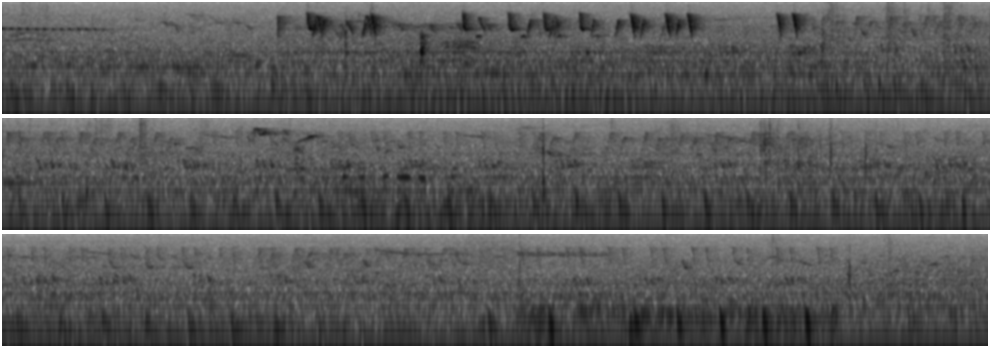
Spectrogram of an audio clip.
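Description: Birds calling: a run of loud, short, sharp high calls a few seconds in, then a faint, fast, high ticking chatter that keeps on.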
